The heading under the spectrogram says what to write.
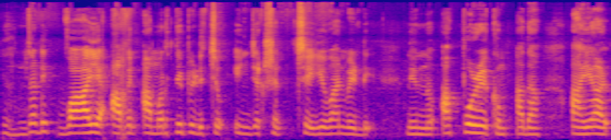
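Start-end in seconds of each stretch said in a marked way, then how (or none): none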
